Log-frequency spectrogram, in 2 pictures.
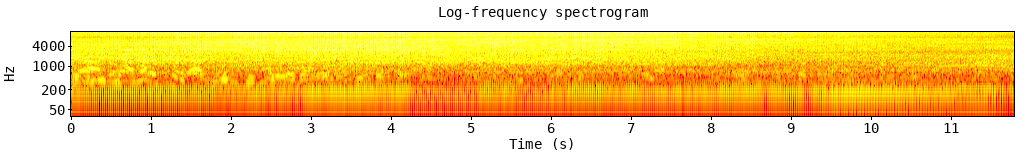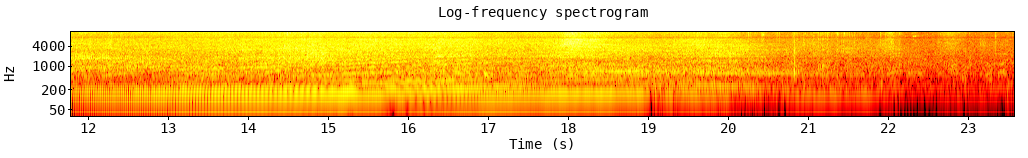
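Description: Sport motorcycle engines idling steadily at close range. From about nine seconds in the engine pitch climbs in several sweeps as a bike accelerates away, and the sound fades near the end.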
